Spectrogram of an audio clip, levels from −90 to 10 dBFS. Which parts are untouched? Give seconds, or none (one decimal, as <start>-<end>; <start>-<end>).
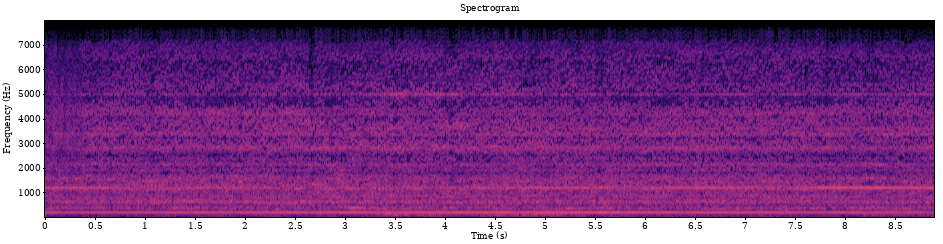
6.4-7.4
